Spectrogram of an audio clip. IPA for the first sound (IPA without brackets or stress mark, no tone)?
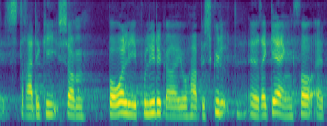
s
